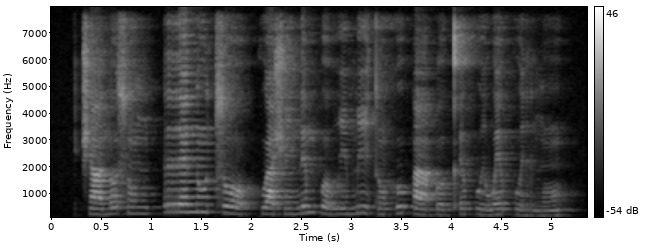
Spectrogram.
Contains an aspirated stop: no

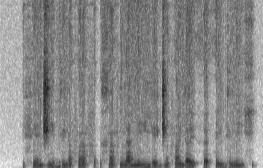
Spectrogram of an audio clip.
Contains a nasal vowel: yes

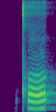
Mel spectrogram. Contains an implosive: no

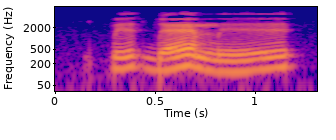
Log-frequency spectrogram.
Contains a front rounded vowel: no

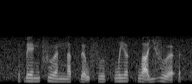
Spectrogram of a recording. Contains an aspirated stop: no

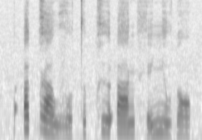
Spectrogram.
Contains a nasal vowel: no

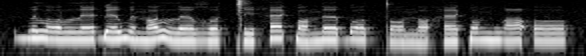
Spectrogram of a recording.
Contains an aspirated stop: no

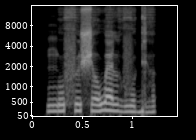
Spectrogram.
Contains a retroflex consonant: no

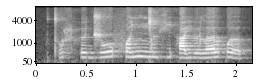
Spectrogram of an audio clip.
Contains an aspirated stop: no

